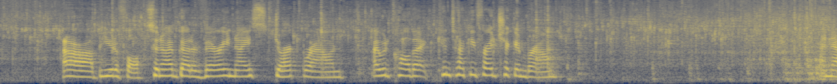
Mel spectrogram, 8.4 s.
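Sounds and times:
cutlets frying in a pan: 0:00.0 - 0:08.3
speech: 0:00.6 - 0:05.8.

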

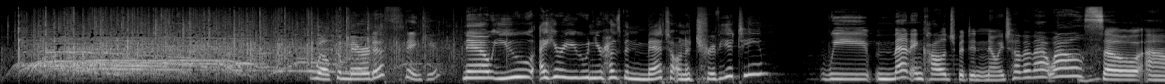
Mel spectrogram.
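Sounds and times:
audience applause: 0:00.0 - 0:04.9
speech: 0:03.2 - 0:11.6.

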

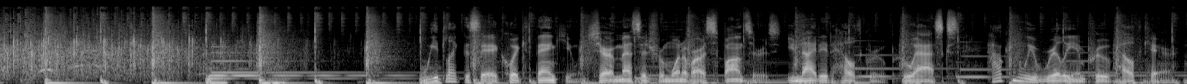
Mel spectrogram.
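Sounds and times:
live audience applause: 0:00.0 - 0:03.2
speech: 0:04.3 - 0:11.8.

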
